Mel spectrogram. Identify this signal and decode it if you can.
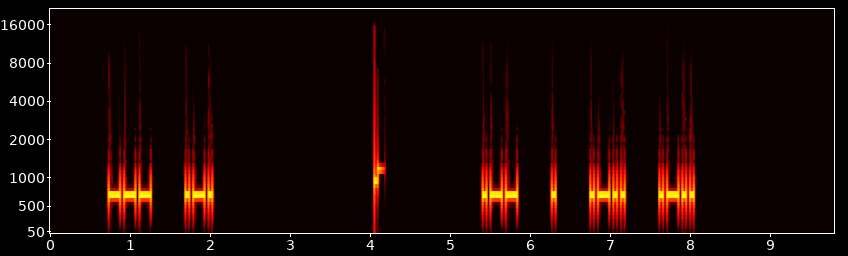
Morse code, heard as a keyed tone, about 25 wpm, spaced as for 14 wpm, 700 Hz. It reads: OR WELL
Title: 3x Character Spacing - Top 200 Words - 25wpm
